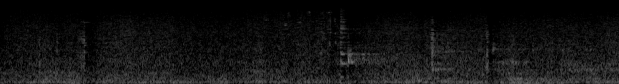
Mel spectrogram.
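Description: Small clinks and knocks of altar vessels (chalice and glass cruets) being handled on the altar, four light strikes, the loudest about halfway with a short ring, over a steady hiss.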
